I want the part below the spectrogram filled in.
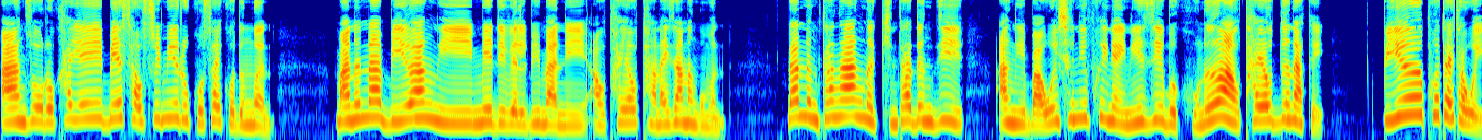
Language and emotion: Bodo, angry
